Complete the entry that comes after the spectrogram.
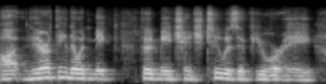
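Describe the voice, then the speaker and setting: At a fairly quick pace, a man speaks in a somewhat breathy voice at a medium pitch. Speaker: tax seminar presenter. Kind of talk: webinar lecture. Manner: fast.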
